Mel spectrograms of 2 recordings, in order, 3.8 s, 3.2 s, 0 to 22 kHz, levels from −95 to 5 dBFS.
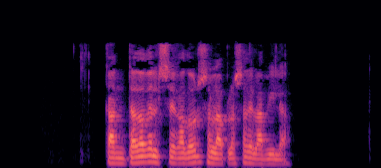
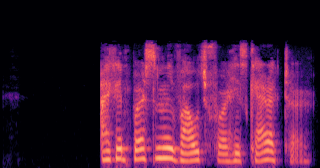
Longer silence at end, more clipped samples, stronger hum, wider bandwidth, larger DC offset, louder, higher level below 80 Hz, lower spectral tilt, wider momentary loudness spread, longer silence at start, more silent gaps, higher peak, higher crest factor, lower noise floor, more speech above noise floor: first, 0.9 s vs 0.1 s; neither; neither; about the same, 8 kHz vs 8.2 kHz; neither; second, -27 LUFS vs -17 LUFS; second, -70 dBFS vs -60 dBFS; about the same, -4 dB/octave vs -3.5 dB/octave; first, 12 LU vs 7 LU; about the same, 1.05 s vs 1 s; neither; second, -10 dBFS vs -2 dBFS; about the same, 20 dB vs 16 dB; second, -64 dBFS vs -86 dBFS; second, 38 dB vs 69 dB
